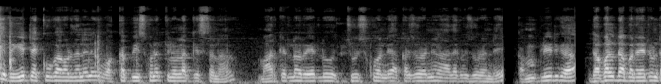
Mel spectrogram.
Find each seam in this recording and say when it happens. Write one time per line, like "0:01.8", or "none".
0:05.1
0:05.8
